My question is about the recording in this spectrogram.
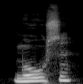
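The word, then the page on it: mose: Danish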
